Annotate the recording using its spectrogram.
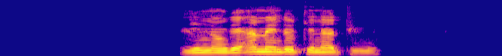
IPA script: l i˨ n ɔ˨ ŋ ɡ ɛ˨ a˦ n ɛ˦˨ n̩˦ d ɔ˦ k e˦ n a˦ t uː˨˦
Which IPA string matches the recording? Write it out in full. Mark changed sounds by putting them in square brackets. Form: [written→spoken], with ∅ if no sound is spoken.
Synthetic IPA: l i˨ n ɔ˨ ŋ ɡ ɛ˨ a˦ [n→m] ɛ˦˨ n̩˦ d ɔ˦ [k→t] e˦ n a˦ t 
